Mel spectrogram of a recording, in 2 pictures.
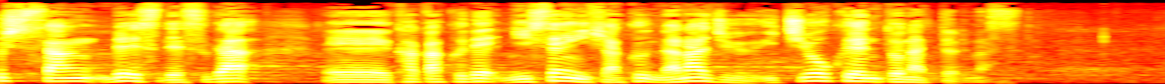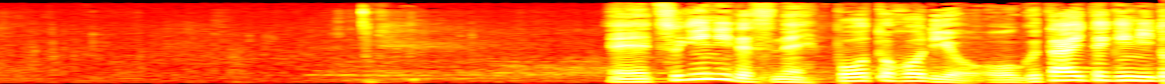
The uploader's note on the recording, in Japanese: ２月２０日に東京証券取引所で開催した「J-REITファン2016」に登壇した。IRセミナーをダイジェスト版でお送りします。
